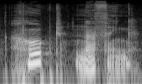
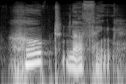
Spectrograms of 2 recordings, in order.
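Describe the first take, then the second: Both takes have the same delivery.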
